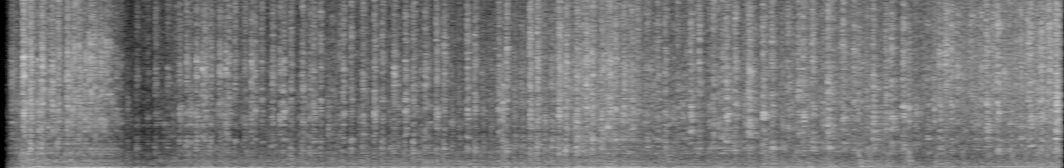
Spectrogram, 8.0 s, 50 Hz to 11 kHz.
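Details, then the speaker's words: 1960 Chevrolet Impala V8 with points ignition, revived after sitting 32 years, carburetor already taken apart twice: deep, loping, uneven idle that shakes and nearly dies in gear but picks up with throttle; rough idle, cause not pinned down. "put it in gear dies it idle almost shakes a lot it's idling crappy"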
